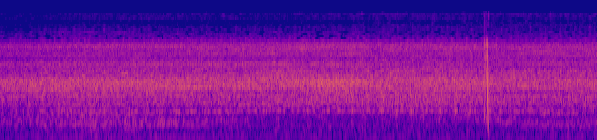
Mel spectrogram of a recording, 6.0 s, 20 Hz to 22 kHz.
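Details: Renault Triber 1.0-litre three-cylinder Energy engine heard from inside the cabin at about 800–1000 rpm idle: very quiet, smooth, even with soft hiss and no knocks; normal idle.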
